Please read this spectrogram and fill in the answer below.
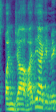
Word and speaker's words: Punjab: But I'm just saying, it's quite easy because P-U-N, even if you break it up, pun, right? No, just pun. So pun. Like puns are what we have in these shows. Anyway. Terrible. Punjab, for heaven's sake, Punjab.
